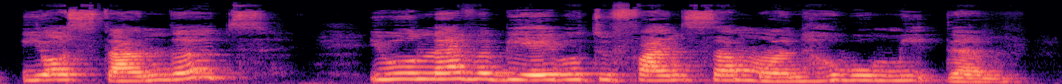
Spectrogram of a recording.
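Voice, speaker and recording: A woman's high, animated voice with lively intonation at a fairly slow pace, with a non-native accent. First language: not English. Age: 20s. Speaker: lifestyle vlogger. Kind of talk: casual vlog monologue.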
